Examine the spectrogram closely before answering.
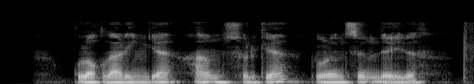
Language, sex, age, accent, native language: Uzbek, male, 18-24, Farg'ona, Uzbek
